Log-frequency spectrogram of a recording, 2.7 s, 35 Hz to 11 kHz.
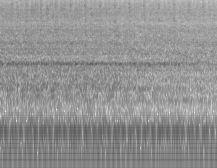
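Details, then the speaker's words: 2016 Mustang GT 5.0 Coyote, about 10,000 miles, warm at normal temperature, AC off, mic at the fender: smooth, quiet idle with only soft normal valvetrain patter and no Coyote tick or ticking. Normal idle. "See how quiet that is? There's no barbecue igniter tick. There's really no infamous Mustang Coyote tick as well. All you hear is some valve train noises that are considered as normal."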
